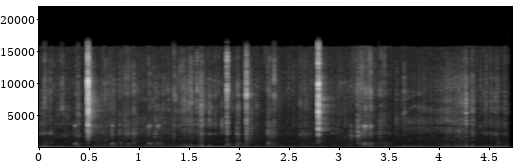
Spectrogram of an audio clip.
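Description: A utility knife blade scrapes flakes off a solid, partly carved orange Lux bar soap held in the hands. Soft, crumbly scraping runs throughout over a low, muffled rumble, broken by a couple of sharp, bright ticks as the blade catches and cuts.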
